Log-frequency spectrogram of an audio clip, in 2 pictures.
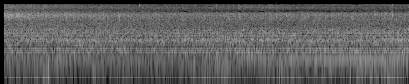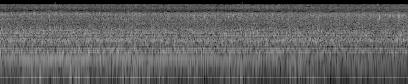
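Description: Water running steadily down a small rock waterfall into a stream. A faint steady hum joins it from about three to nine seconds in.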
